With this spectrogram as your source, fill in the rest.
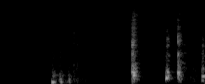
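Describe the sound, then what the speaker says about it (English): Several short, sharp coughs, one burst followed by a pause and then three quick coughs close to the microphone, with no talking. "Sorry, I still have this cough from a while ago."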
